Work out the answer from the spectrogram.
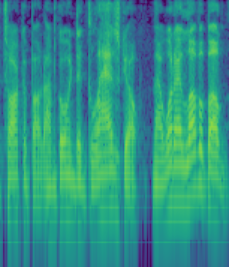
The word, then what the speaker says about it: Glasgow: And when I finally went, I thought it was Glasgow. So I wasn't saying it right. Then I went there and I heard how they said it, Glasgow.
